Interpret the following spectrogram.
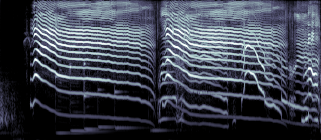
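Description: Cartoon toddler crying over a lost toy: two long wails, each sliding slowly down in pitch, the first starting about half a second in and the second about three seconds in.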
